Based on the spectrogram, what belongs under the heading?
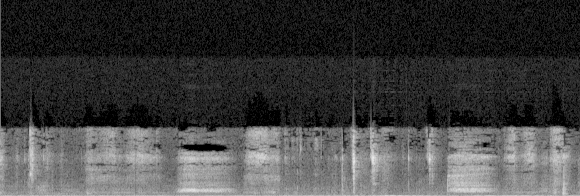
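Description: A person chewing a mouthful of braised fish with roe close to the microphone: wet mouth clicks and lip smacks, with two short breaths out about two and four and a half seconds in.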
